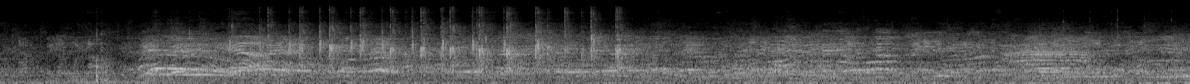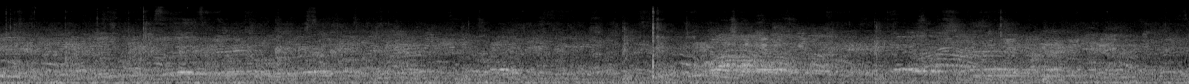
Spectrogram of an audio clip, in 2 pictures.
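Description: Men shout and chatter across an open ball field.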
